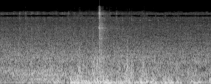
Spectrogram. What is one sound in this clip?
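A fan's button clicks once.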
